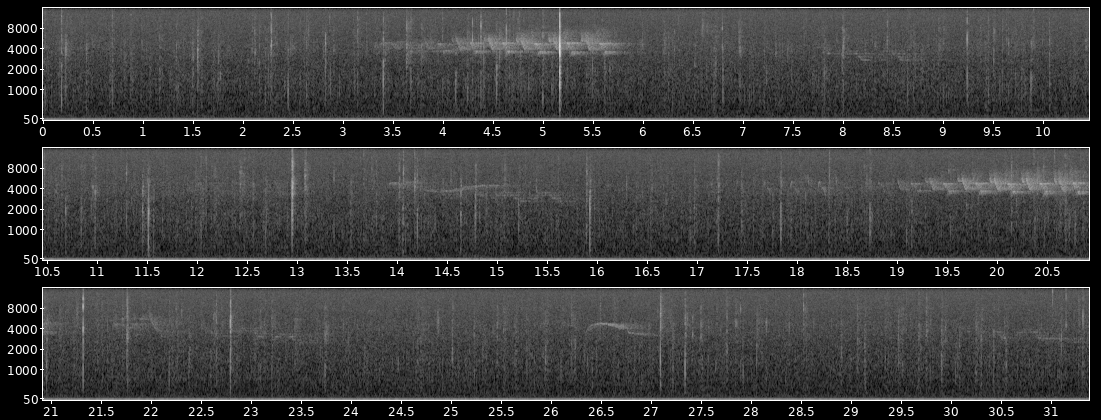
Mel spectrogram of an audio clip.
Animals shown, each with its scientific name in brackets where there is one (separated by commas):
Eastern Wood-Pewee (Contopus virens), Chestnut-sided Warbler (Setophaga pensylvanica), Veery (Catharus fuscescens), Ovenbird (Seiurus aurocapilla)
